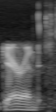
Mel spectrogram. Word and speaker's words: Garand: People look at it on paper and say Garand because it looks like that's how it should be pronounced, but the guy himself and his family pronounced it with the emphasis on the first syllable.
